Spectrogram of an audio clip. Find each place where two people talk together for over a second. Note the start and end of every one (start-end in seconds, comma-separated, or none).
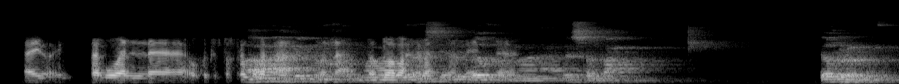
2.4-5.2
